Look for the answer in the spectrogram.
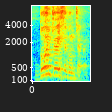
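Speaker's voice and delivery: brisk, matter-of-fact delivery; quick statement. Shown as a demonstration. First states the key point. (भरभर, साधेपणाने)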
